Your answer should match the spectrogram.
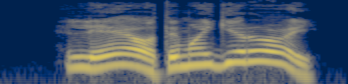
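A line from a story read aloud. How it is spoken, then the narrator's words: Shouted. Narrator (Russian): крикнула она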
